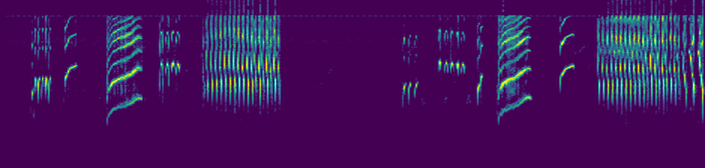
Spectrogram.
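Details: Domestic canary song used as a master recording for training young or non-singing canaries: bursts of rising whistled notes alternate with fast buzzy trills, separated by short pauses.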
